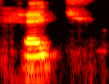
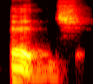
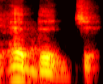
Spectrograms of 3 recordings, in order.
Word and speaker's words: hedge: Let's pronounce hedge. Hedge. Hedge. Yeah, hedge. The D is silent. You don't say headage. You just say hedge. You don't hear the D.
